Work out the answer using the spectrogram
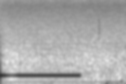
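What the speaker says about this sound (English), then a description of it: "It's a ringing. We're calling Freddie the producer." A telephone ringback tone heard while calling a producer: one steady, loud electronic tone lasting about a second, then a quiet pause with faint low background noise.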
